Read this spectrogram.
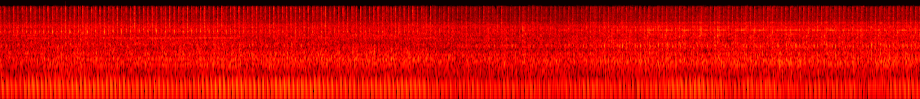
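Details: Mitsubishi Evo X GSR idling, heard outside car, not audible inside; light fast even tick over steady hum, later confirmed normal with many trouble-free miles since.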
